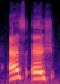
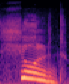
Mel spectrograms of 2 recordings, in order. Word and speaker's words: should: it is what half s-h-o-u-l-d it is should it is not shield the l is what is silent y-o-l-k is york yolk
